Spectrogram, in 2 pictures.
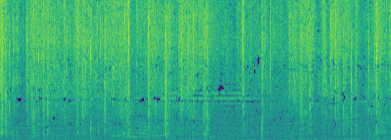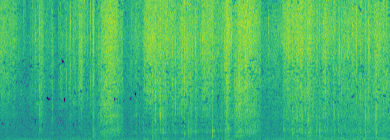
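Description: Fingers crumbling and crushing dry, dusty gray cardboard: a continuous run of small crunches and crackles that gets denser and louder from about ten seconds in.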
